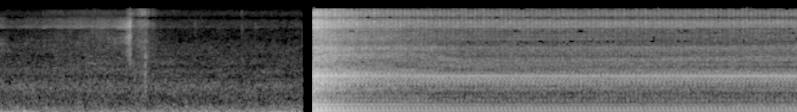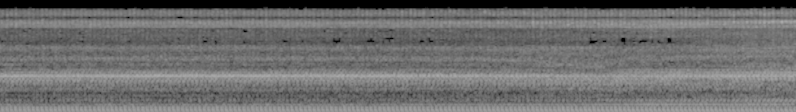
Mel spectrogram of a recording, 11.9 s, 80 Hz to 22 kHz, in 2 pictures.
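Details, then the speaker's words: Honda EG2200X generator, early-to-mid 1990s, previously running rich at no load despite new carburetor: starts at once, smooth constant hum, no misses or hunting. "it solved the issue it's running pretty much perfectly under no-load now"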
